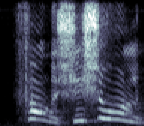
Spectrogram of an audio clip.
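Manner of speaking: high, loud exasperated shout; angry cry. A narrator's reading. Loul fed up, shouting to his wife, furious cry. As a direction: explode in frustration. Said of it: "cria-t-il à sa femme".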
